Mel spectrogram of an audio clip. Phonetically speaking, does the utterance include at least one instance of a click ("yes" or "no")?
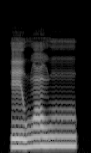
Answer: no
